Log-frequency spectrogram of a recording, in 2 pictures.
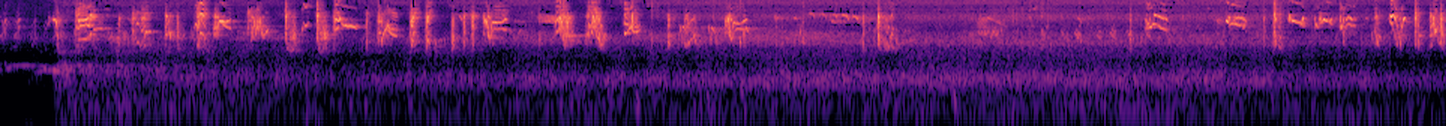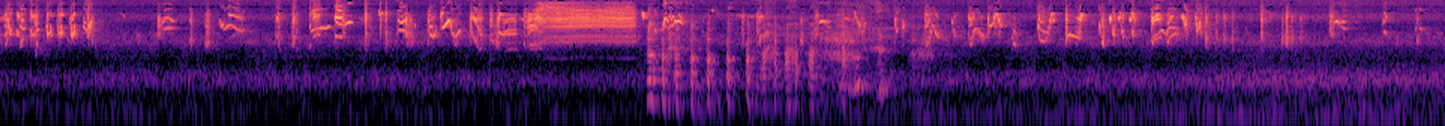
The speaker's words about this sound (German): Dann hören wir jetzt einmal äh, den Erlensheisig uns an.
